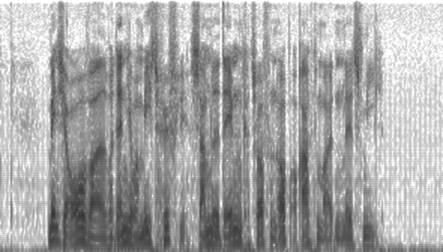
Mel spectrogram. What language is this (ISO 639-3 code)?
dan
